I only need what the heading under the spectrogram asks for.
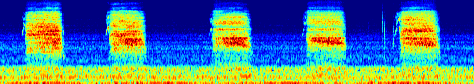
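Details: Barn owl nest with too little food, where breathy, rasping hisses come in a series of five, each about half a second, spaced roughly once a second over a quiet hum.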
